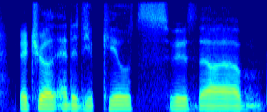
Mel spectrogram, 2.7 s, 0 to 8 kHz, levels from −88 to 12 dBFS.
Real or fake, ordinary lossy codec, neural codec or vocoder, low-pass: fake; MP3, 64 kbps; codec, 16 kHz, 0.5 kbps, FunCodec, trained on LibriTTS, 25 frames a second; 7.2 kHz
